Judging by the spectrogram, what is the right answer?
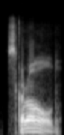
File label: "scrolled", American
